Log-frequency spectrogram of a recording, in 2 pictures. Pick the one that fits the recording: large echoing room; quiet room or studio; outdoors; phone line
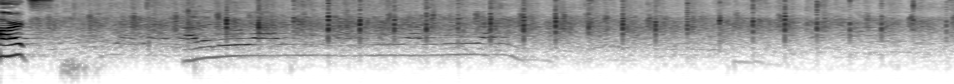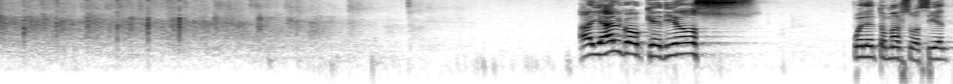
large echoing room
